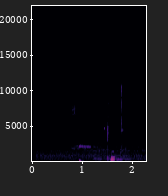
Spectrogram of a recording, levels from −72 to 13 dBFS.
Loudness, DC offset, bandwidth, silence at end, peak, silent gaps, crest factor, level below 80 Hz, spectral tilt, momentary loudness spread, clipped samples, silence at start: -46 LUFS; under 0.1%; 11 kHz; 0 s; -24 dBFS; none; 24 dB; -70 dBFS; -5 dB/octave; 20 LU; under 0.1%; 0.05 s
